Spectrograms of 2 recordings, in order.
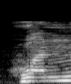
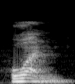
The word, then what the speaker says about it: Juan: Juan no lleva tilde porque es monosílabo, el acento está acá. Juan, el acento está en la abierta.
